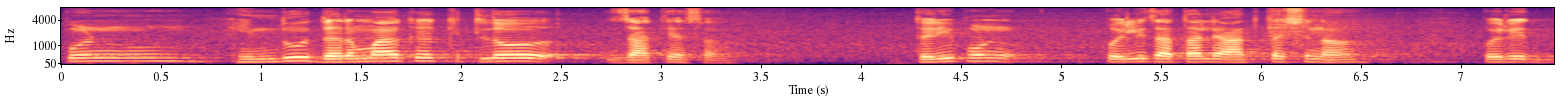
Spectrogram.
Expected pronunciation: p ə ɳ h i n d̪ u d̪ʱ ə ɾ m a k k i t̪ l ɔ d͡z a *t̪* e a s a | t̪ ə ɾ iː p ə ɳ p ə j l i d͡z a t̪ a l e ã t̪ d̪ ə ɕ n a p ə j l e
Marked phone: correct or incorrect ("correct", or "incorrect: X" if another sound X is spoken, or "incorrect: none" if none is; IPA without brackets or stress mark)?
correct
